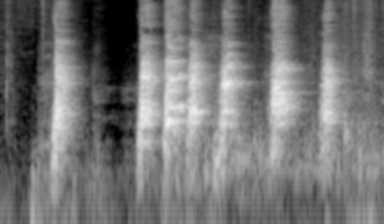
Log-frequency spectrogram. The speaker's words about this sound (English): That dog is so noisy. Don't people take care of their pets? This is ridiculous. Someone needs to let that dog out. It's early on Wednesday, and Miss Peck has been hearing the Wilds dog bark all morning.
